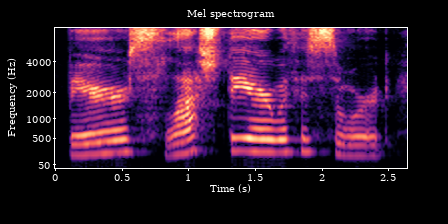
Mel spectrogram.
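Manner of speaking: usual speaking voice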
